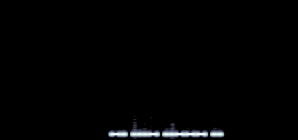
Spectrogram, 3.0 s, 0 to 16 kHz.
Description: Morse code, heard as a keyed tone, about 44 wpm, 700 Hz. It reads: NV2I
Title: USA Call Signs - 4 Characters - 2x Character Spacing - 45wpm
